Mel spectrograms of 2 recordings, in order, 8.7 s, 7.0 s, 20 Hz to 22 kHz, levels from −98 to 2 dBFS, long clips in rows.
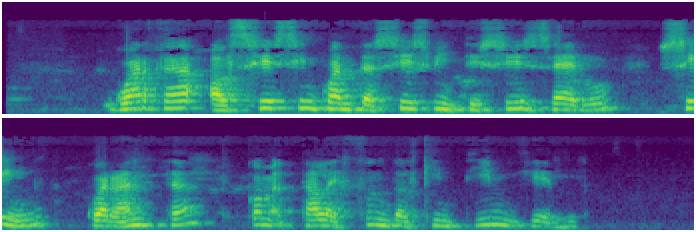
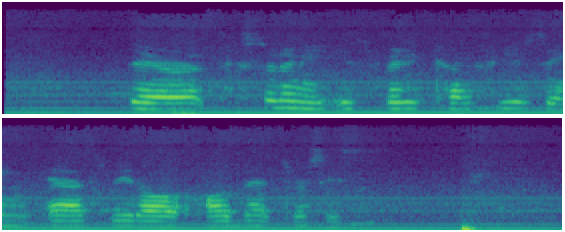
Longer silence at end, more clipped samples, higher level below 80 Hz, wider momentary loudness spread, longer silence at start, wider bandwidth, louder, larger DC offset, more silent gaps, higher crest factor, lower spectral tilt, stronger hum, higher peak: first, 0.75 s vs 0 s; neither; second, -58 dBFS vs -38 dBFS; second, 14 LU vs 21 LU; first, 0.65 s vs 0.05 s; second, 11.5 kHz vs 16 kHz; first, -17 LUFS vs -28 LUFS; neither; neither; about the same, 18 dB vs 18 dB; second, -5 dB/octave vs -8.5 dB/octave; neither; first, 0 dBFS vs -10 dBFS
